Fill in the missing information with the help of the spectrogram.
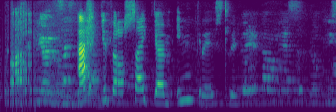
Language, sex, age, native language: Icelandic, female, 18-19, Icelandic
